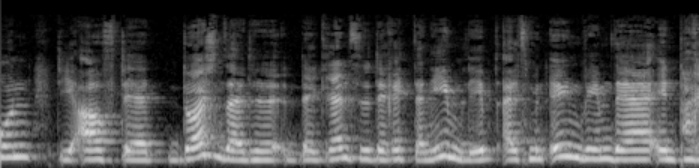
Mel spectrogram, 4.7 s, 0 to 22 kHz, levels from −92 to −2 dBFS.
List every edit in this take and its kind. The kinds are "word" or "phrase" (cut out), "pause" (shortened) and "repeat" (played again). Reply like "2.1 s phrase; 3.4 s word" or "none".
none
